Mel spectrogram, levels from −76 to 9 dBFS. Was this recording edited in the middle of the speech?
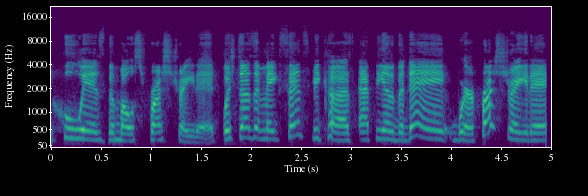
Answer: yes; 1 cut; at 1.6 s

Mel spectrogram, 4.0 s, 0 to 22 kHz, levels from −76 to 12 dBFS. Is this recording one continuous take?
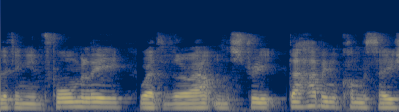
no; 2 cuts; at 1.2 s, 2.8 s

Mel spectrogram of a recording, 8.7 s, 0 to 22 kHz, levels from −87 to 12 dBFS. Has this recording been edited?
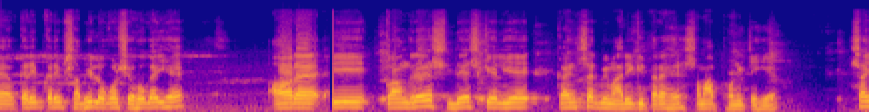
yes; 1 cut; at 3.3 s

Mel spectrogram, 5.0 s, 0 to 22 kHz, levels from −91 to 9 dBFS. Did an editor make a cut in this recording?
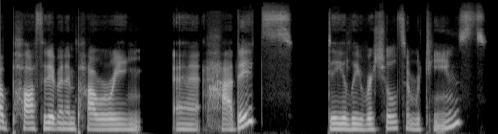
no; 0 cuts

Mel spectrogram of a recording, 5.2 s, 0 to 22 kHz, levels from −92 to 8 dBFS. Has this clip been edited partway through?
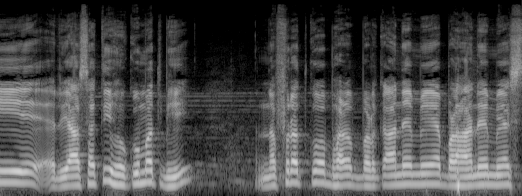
no; 0 cuts

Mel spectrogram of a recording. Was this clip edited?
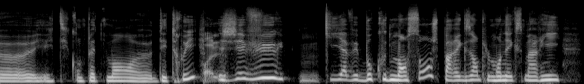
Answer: yes; 1 cut; at 2.1 s

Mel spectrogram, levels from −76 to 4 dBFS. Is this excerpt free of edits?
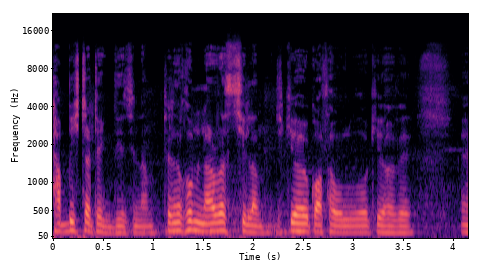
no; 1 cut; at 1.0 s

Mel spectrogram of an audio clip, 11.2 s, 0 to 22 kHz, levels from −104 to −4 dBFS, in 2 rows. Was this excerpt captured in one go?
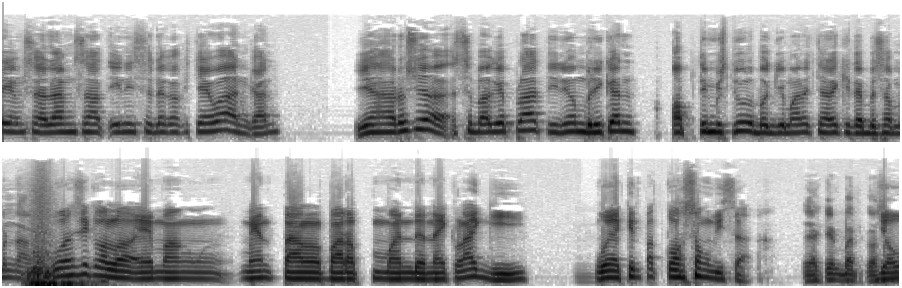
no; 1 cut; at 5.9 s

